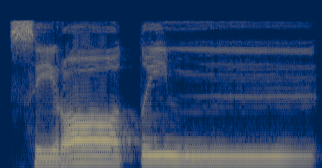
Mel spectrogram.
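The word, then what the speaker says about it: صراطٍ: আলা আলা সিরাতিম সির সদ সদের উচ্চারণ হয় মোটা, সিনের উচ্চারণ হয় পাতলা।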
